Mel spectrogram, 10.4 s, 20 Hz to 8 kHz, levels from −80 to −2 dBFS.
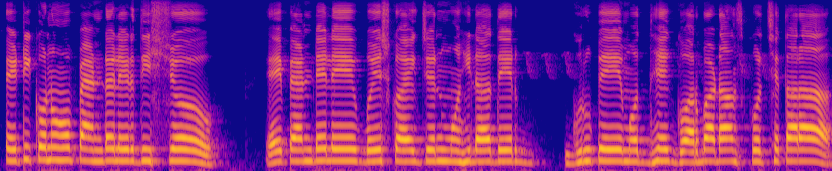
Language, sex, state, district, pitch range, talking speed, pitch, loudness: Bengali, male, West Bengal, Dakshin Dinajpur, 190-205 Hz, 105 wpm, 200 Hz, -17 LUFS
